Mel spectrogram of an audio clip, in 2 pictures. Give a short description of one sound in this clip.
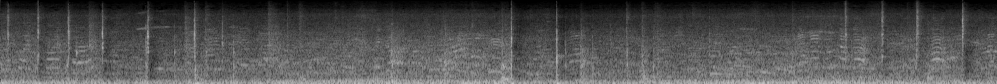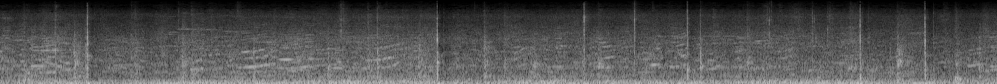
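A cleaver chops through fish on a wooden block with sharp thuds.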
